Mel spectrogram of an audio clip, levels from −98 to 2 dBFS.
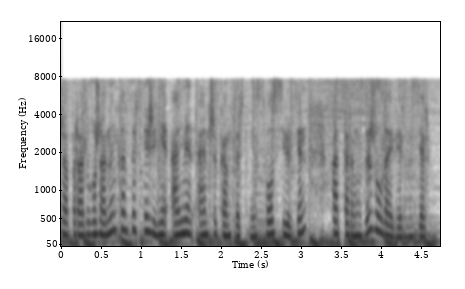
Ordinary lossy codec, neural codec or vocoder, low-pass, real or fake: none; none; none; real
